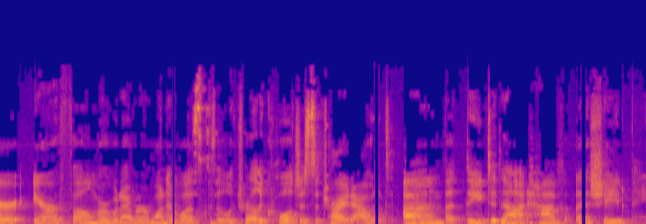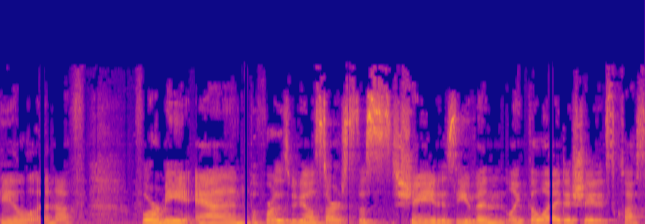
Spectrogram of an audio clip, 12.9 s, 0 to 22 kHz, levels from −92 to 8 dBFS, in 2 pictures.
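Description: Hard-edged silent holes of about 16 to 50 ms interrupt the sound at 1.73, 3.75, 5.82, 6.87, 8.91, 9.94 and 11.96 s, aligned to a one-second grid. These are gaps between stream segments: segment timestamps leave small spaces, which playback fills with silence.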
